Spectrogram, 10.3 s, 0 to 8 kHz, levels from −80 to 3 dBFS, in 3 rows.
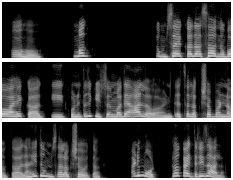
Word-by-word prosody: हो, 260 -2 -1
हो. 210 -2 -1 0.5
मग 370 +2 +2 1.0
तुमचा 310 +2 +1
एखादा 330 0 +2
असा 365 +3 +2
अनुभव 305 -1 +3
आहे 300 +1 +3
का 245 -6 +1
की 245 +2 -5
कोणीतरी 270 +5 0
किचनमध्ये 280 +1 +1
आलं 285 -7 +2
आणि 200 +1 -2
त्याचं 295 - -2
लक्ष 270 +1 -2
पण 275 -1 +1
नव्हतं, 205 -3 -1
नाही 235 +8 +1
तुमचं 275 -7 +1
लक्ष 260 +1 -1
होतं 210 -5 -2 0.5
आणि 365 +4 0
मोठं 335 +5 -2
काहीतरी 325 -3 +3
झालं? 300 - +2
275 Hz, 150 wpm, -22 LUFS, 240-315 Hz, 1.0 s, अनुभव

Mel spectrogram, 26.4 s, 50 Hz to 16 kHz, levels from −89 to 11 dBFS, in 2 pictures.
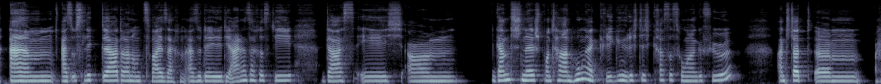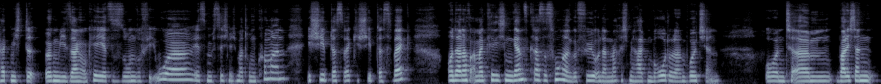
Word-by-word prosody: Ähm, 190 0 +7
also 185 0 +2
es 190 - -3
liegt 220 0 -3
da 200 0 +6
dran 195 -1 +1
um 190 0 -3
2 185 -2 0
Sachen. 165 0 -5
Also, 185 +1 -2
die 185 0 +1
die 180 -5 -2
1 180 +6 +2
Sache 210 -1 -2
ist 210 0 -8
die, 205 +1 -2 0.4
dass 185 0 -1
ich, 190 0 -5
ähm, 185 +1 -2 0.4
ganz 225 +4 +4
schnell 215 -2 +5
spontan 200 -2 +1
Hunger 240 -1 +4
kriege, 200 -1 -2
richtig 210 +1 -4
krasses 225 -1 -6
Hungergefühl. 205 - -2 0.6
Anstatt, 205 +1 +2
ähm, 185 0 -1
halt 195 +3 -3
mich 195 0 -2
da 185 - +1 0.2
irgendwie 190 -1 +2
sagen: 180 0 +2
„Okay, 200 +5 0
jetzt 190 0 -2
ist 180 - -11
es - - -14
so 185 0 -4
und 190 +1 -2
so 185 - -8
viel 320 - -11
Uhr, 240 -2 +3
jetzt 205 -1 -6
müsste 190 +1 -5
ich 205 - -9
mich 200 0 -8
mal 190 -1 -2
drum 185 -1 -7
kümmern.“ 270 +2 -2 0.3
Ich 200 0 -4
schiebe 230 -1 0
das 195 -1 -4
weg, 205 +1 -4
ich 195 - -9
schiebe 200 - -6
das 180 +3 -7
weg. 225 +4 +3 0.5
Und 210 0 +3
dann 210 0 +7
auf 215 -1 +5
einmal 195 +1 +2
kriege 215 +2 +1
ich 210 +2 -6
'n 205 -1 +5
ganz 240 +3 +4
krasses 220 -3 -2
Hungergefühl 200 -4 +1
und 185 - -3
dann 180 0 -2
mache 190 +2 -6
ich 205 - -11
mir 195 - -3
halt 180 +1 -3
'n 180 - -2
Brot 205 +3 0
oder 180 -3 -1
'n 180 - -6
Brötchen. 200 0 -4 0.6
Und, 185 0 -2
ähm, 185 +2 +1
weil 185 0 +5
ich 190 - 0
dann 195 -1 +4
195 Hz, 190 wpm, -21 LUFS, 185-210 Hz, 0.6 s, Ähm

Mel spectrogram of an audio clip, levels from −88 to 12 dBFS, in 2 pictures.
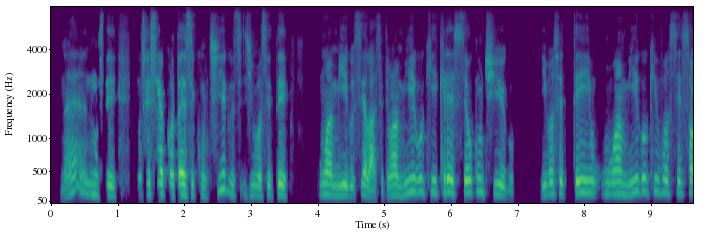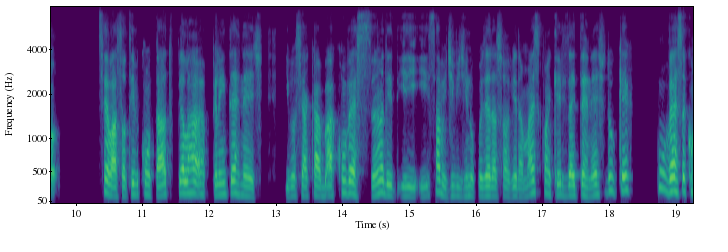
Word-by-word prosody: né? - - -4
Não 160 -2 -4
sei 145 -1 -2 0.3
não 400 - -9
sei - - -2
se 170 - -4
acontece 155 -1 +5
contigo, 165 - -5
se 130 - -18
de 150 -1 -11
você 145 0 -2
ter 145 +2 +3 0.4
um 160 +1 +2
amigo 145 -2 +2
sei - - +1
lá. 105 - +3
Você - - -16
tem - - -5
um - - +3
amigo 180 +7 +1
que 185 +1 -4
cresceu 185 -1 +4
contigo 160 -7 -3 0.4
e - - -3
você 170 +1 -1
tem 180 +1 +4 0.2
um 170 0 -1
amigo 175 +4 0
que 200 +1 -8
você 180 -2 -3
só, - - +1 0.6
sei - - +2
lá, - - +8
só - - -3
teve 160 -1 -3
contato 150 -3 +1
pela 175 -2 +4
pela 150 +1 -2
internet, 155 -6 -1 0.4
e - - -10
você 140 +1 -5
acabar 140 -1 +2
conversando 175 -1 0
e 150 - 0
de - - -25
e 270 0 -8
e - - -13
sabe, 190 -7 0
dividindo 135 0 -8
coisa 140 +2 +1
da 135 -2 0
sua 130 +1 -5
vida 135 -1 -3
mais 180 +9 -1
com 180 - -5
aqueles 155 -3 -5
da 150 0 +5
internet 150 +1 -2
do 215 0 -3
que 215 0 +2 0.4
conversa 205 -5 +4
com 195 - -4
160 Hz, 195 wpm, -23 LUFS, 145-185 Hz, 0.6 s, lá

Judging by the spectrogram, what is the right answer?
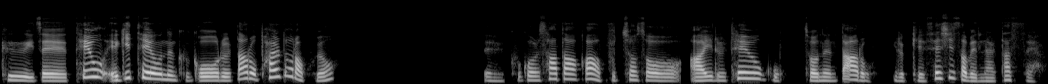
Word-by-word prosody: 그 195 -5 +1
이제 165 -1 +2
태우 335 0 +2
애기 275 +12 +1
태우는 250 -8 +4
그거를 180 0 +1
따로 255 +6 +3
팔더라고요. 255 - -1 1.5
예. 165 -3 -10
그걸 190 +1 -5
사다가 250 0 +1
붙여서 185 -3 -3
아이를 180 +1 +1
태우고 265 -10 0 0.2
저는 175 -1 -1
따로 175 -7 +1 0.2
이렇게 165 -2 -9
3 275 - -2
이서 275 -10 0
맨날 155 -2 -5
탔어요. 190 -3 -8
190 Hz, 280 characters per minute, -21 LUFS, 170-250 Hz, 1.5 s, 태우는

